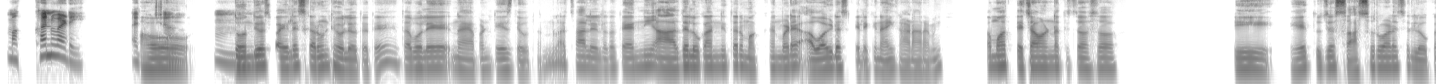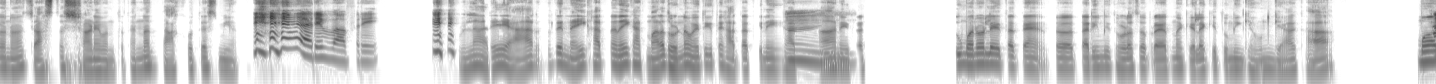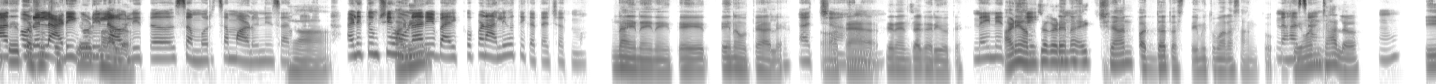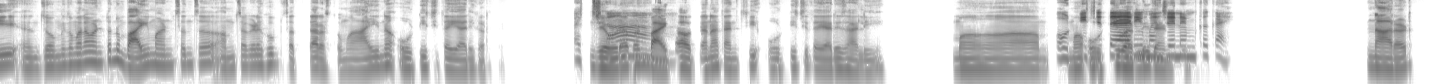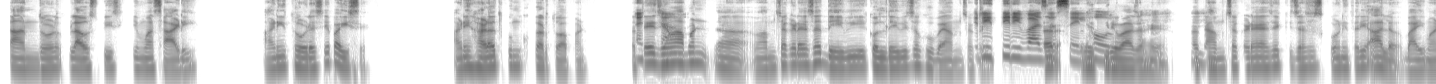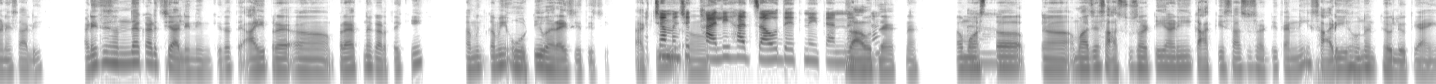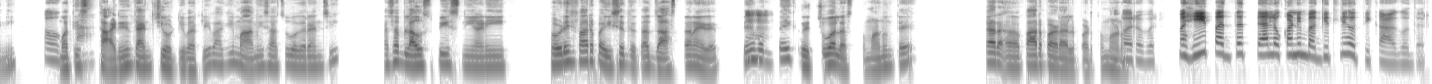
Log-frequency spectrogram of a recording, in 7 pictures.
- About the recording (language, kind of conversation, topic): Marathi, podcast, तुमच्या कुटुंबात अतिथी आल्यावर त्यांना जेवण कसे वाढले जाते?
- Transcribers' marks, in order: other noise; chuckle; tapping; in English: "ब्लाउज पीस"; other background noise; in English: "ब्लाउज पीसनी"; in English: "रिच्युअल"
